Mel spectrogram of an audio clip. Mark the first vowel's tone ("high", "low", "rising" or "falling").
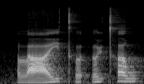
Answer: rising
